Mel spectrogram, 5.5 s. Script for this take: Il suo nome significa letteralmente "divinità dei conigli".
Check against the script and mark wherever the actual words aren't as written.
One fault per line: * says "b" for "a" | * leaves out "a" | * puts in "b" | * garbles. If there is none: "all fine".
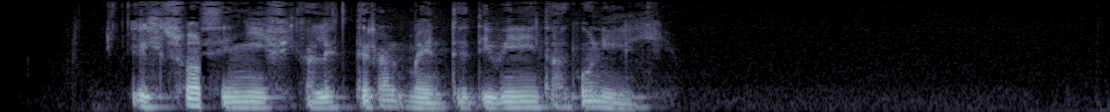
* leaves out "nome"
* leaves out "dei"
